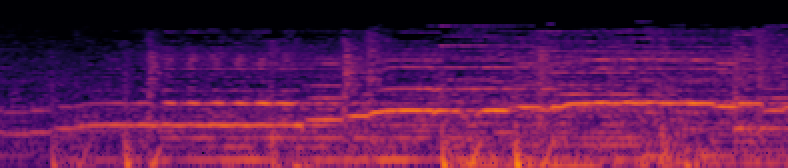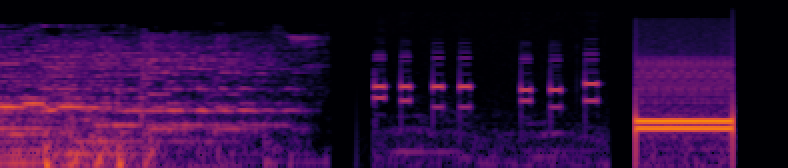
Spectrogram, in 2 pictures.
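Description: Electronic telephone beeps signal an incoming call. They come in short bursts and end in one sustained tone, after several seconds of music.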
